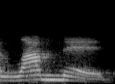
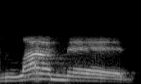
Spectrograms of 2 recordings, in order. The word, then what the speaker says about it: Lamed: It's a letter Lamed. Please pronounce 5 times Lamed.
